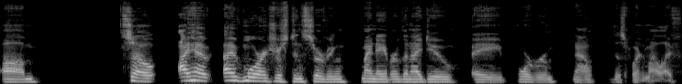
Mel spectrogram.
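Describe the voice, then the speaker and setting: This man's Midwestern American accent comes through a dry, close sound with no echo, at a moderate pace, medium pitch and ordinary pitch variation. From northern Indiana, LaPorte County. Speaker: congressional candidate and army veteran. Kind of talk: interview. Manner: halting, many fillers.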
